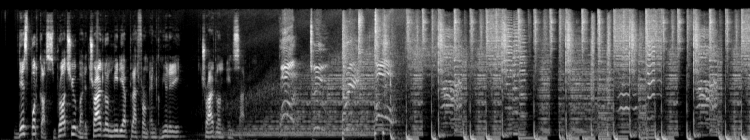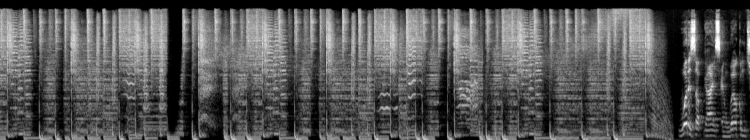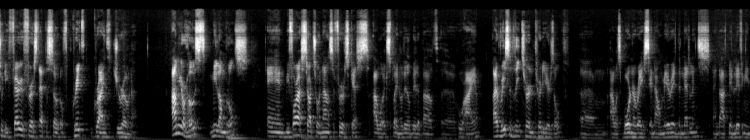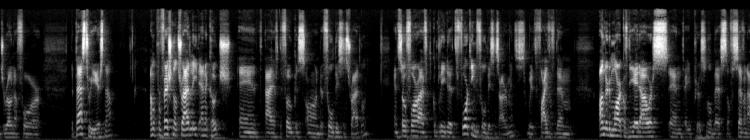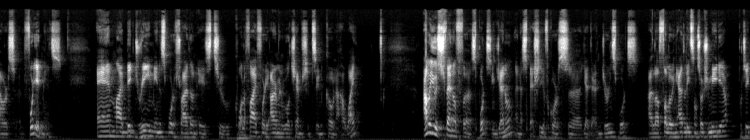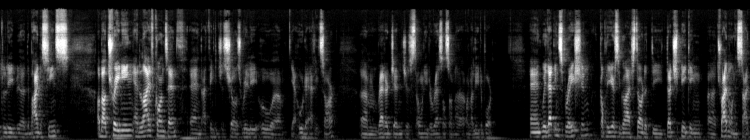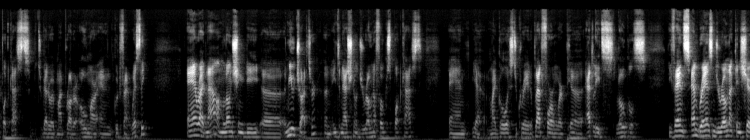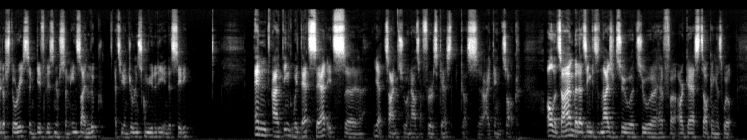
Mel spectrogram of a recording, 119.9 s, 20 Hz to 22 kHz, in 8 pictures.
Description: In this first episode we sit down with Vincent Luis to talk about his incredible triathlon career so far, why he calls Girona home, his favorite things to do here, signing a contract with the T100 triathlon series, and the possibility of a long-distance debut in 2025.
